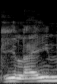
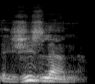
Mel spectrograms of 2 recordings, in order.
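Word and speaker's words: Ghislaine: It's so her name is not Gileain or whatever you pronounce it. It's a French name. You pronounce it Jizlan.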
